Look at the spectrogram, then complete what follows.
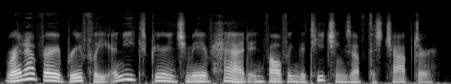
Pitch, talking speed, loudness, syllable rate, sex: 145 Hz, 215 wpm, -18 LUFS, 6.2 syllables/s, male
